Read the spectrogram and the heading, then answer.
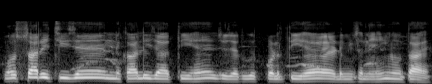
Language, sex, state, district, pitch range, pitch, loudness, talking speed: Hindi, male, Madhya Pradesh, Bhopal, 130-145 Hz, 135 Hz, -16 LUFS, 195 wpm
